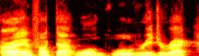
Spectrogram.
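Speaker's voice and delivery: usual speaking voice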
